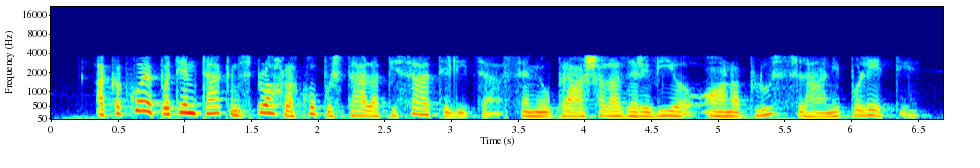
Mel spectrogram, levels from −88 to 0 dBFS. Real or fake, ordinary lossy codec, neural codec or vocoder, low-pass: real; none; none; 3.6 kHz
